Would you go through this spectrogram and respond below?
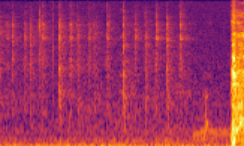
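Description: A single sharp cough bursts out at the very end, close and loud, after a stretch of soft rapid tapping that sounds like keyboard typing.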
